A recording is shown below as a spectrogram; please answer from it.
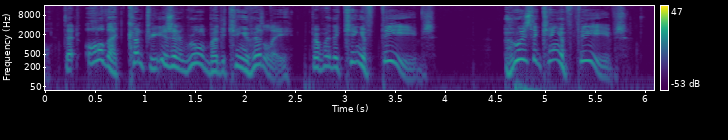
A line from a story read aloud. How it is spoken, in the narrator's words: she cried, with the awful relish of a schoolgirl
